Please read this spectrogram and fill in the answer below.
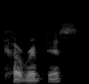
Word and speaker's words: Charybdis: real fast before we uh jump anywhere it's pronounced charybdis thank you i would prefer and the reason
